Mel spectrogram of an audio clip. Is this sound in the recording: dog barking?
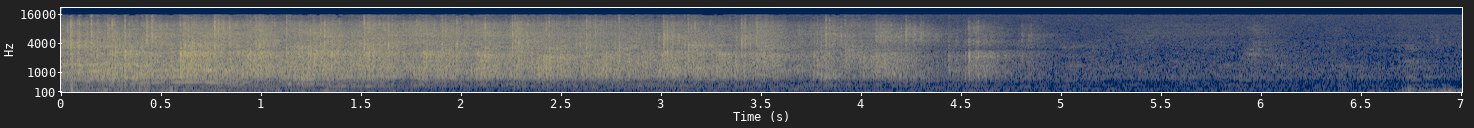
no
